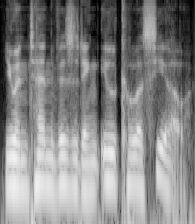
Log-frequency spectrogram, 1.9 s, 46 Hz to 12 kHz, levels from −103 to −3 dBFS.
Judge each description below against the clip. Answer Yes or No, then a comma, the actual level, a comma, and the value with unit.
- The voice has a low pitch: Yes, low, 115 Hz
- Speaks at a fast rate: No, average, 155 wpm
